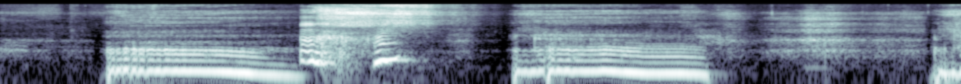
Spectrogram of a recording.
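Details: An angry golden retriever gives two low, drawn-out, slightly falling growling moans with a harsh burst between them.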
